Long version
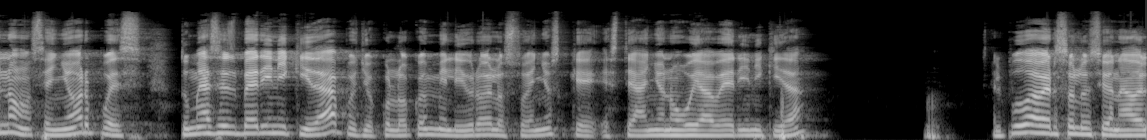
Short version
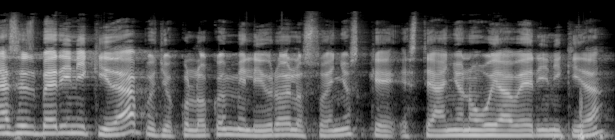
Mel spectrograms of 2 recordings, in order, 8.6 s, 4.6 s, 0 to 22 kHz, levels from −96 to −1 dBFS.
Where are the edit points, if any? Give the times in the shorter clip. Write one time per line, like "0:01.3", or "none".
none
